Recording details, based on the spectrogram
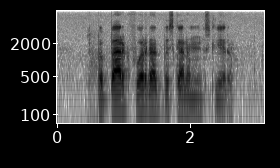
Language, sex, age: Afrikaans, male, 18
